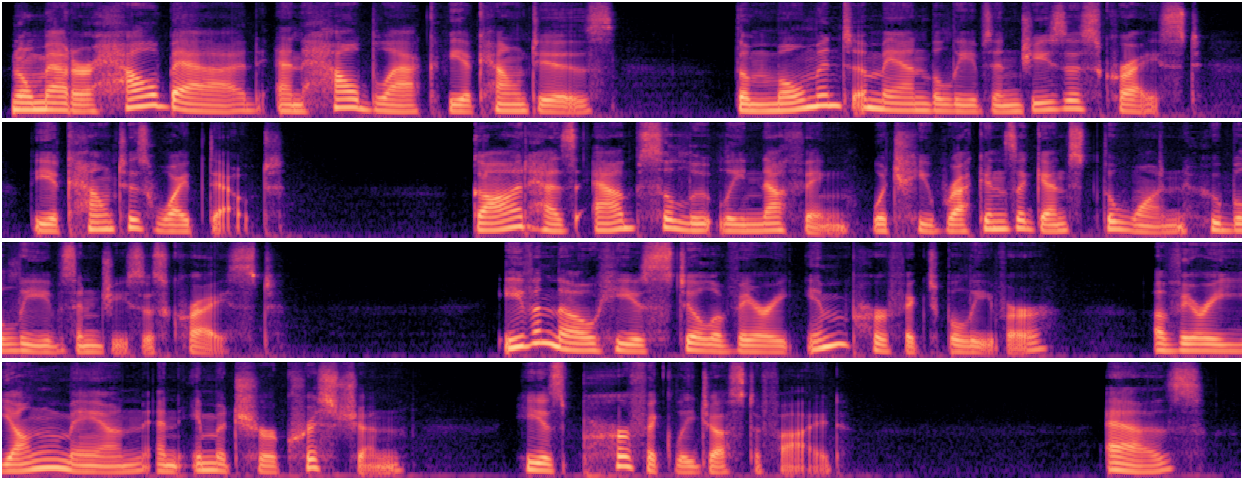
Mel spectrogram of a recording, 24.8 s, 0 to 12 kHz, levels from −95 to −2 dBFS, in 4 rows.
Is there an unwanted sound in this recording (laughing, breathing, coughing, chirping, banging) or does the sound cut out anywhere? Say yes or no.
no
